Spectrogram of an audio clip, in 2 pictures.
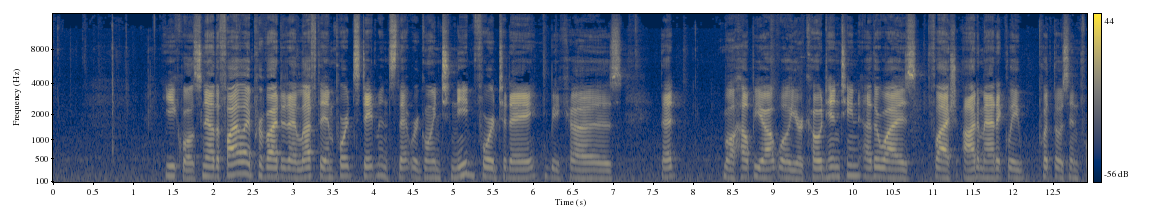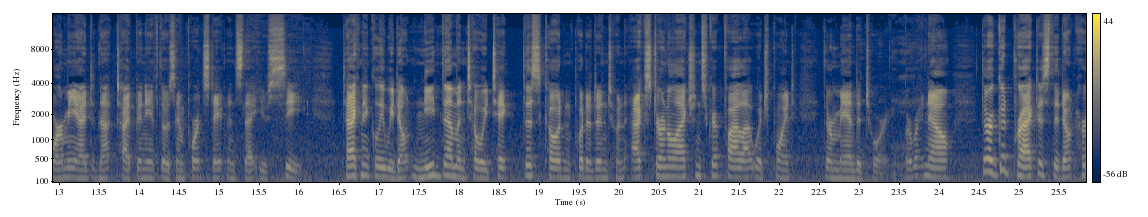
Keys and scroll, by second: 0.0-0.6 typing.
